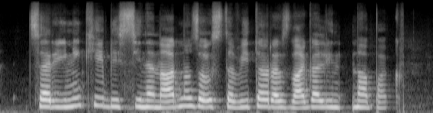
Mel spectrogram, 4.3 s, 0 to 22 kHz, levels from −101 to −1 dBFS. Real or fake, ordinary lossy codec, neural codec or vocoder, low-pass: fake; none; codec, 44.1 kHz, 7.8 kbps, DAC; 19.8 kHz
